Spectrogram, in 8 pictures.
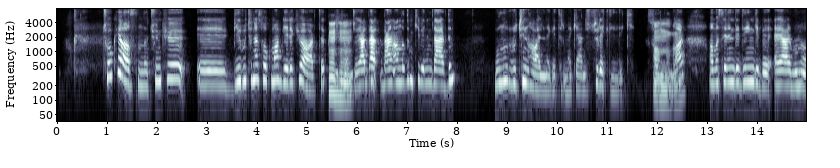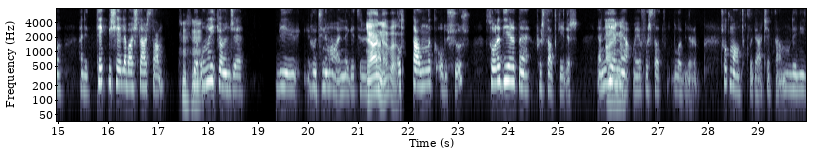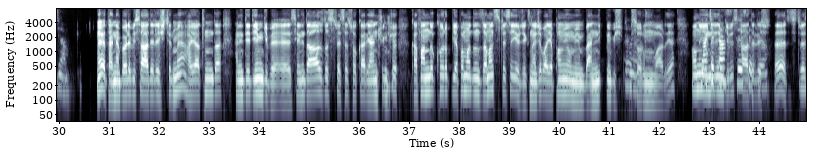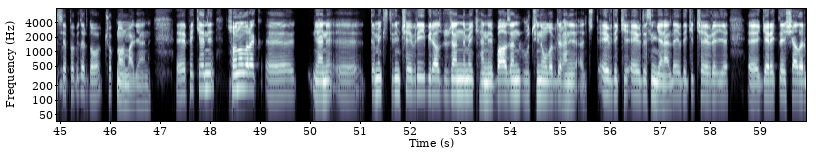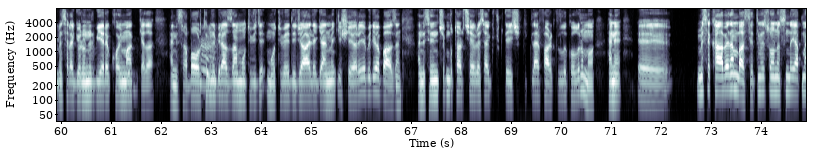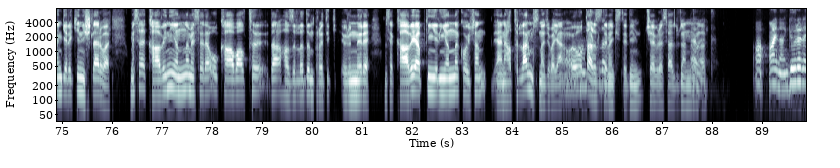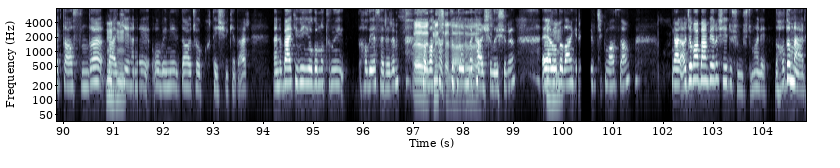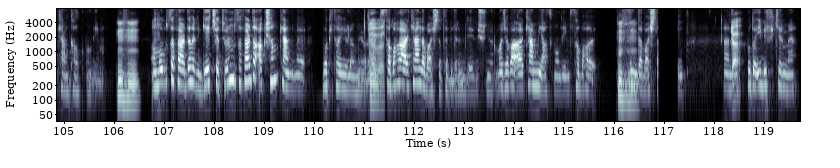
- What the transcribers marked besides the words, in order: other background noise; tapping; chuckle; unintelligible speech; unintelligible speech
- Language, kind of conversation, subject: Turkish, advice, Sabah rutinine uymakta neden zorlanıyorsun?
- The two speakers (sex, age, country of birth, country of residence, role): female, 40-44, Turkey, Germany, user; male, 25-29, Turkey, Poland, advisor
